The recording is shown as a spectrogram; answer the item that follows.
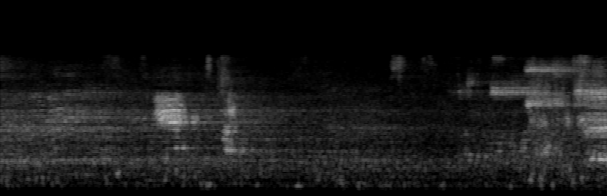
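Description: Hall ambience of a longsword fencing bout: indistinct voices echo in a large sports hall, with a few short clashes and rings of the swords about two seconds in and again near the end.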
